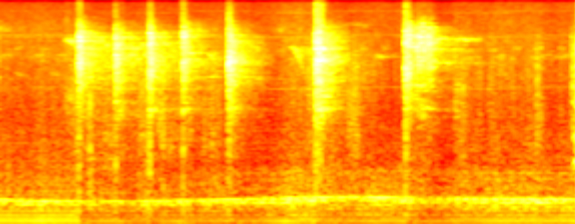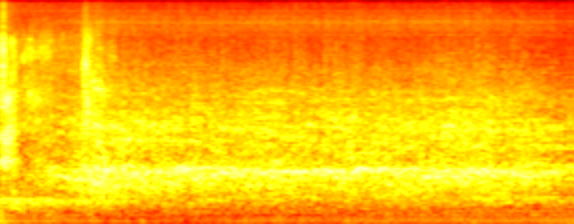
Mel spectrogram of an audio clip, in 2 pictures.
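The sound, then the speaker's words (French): A loud crowd watching a sword fight shouts and roars in a dense, continuous wall of voices, with a string of sharp clanking sword strikes ringing out during the first few seconds before the yelling swells higher. “La foule, qui était jusque-là, était restée silencieuse en voyant Godefroy saigner, se mit à pousser des grands cris.”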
